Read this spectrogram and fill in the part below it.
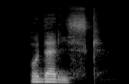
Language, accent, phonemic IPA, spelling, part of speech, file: French, France, /ɔ.da.lisk/, odalisque, noun, LL-Q150 (fra)-odalisque.wav
- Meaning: odalisque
